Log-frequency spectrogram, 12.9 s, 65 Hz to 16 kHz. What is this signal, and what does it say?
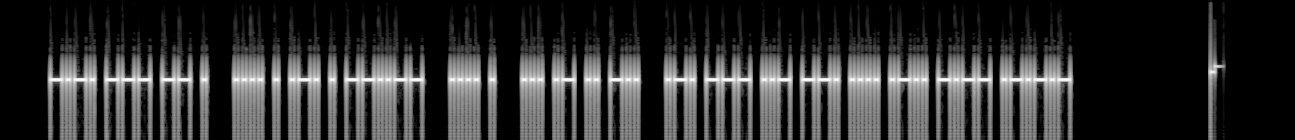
Morse code, heard as a keyed tone, about 30 wpm, 700 Hz. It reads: COME HERE, HE SAID ROUGHLY.
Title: Sentences from Top 1500 Words 30wpm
